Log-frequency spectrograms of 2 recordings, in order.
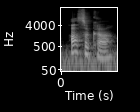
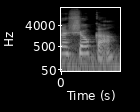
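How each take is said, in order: First: Asuka said with a clean "s" sound; Asuka with plain S. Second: Ashoka said with a "sh" in the middle. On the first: Streamer doubts the pronunciation of a character's name, Asuka with plain S. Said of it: "I think I'm pronouncing that wrong". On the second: Streamer tries another pronunciation of the name, Ashoka with SH. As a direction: say Ashoka with SH instead of S. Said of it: "Or is that Ashoka?". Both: Shown as a demonstration.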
